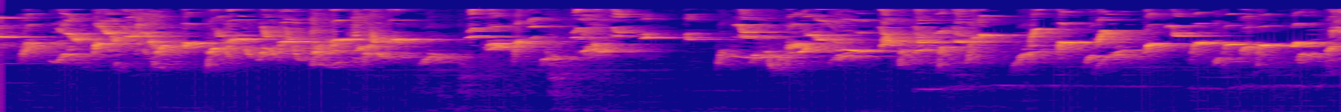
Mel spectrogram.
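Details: Rapid goldfinch song: jumbled, sparkling chirps and short trills tumbling over one another at high pitch, briefly thinning near the two-second mark before resuming, with a soft tonal hum in the background.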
